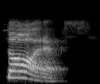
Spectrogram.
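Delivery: "Tórax" with a loud, long TÓ; emphatic demo, weight on TÓ in "Tórax"; stress on TÓ. Shown as a demonstration. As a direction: punch the first syllable of "Tórax", let rax fall. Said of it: "é no tó".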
